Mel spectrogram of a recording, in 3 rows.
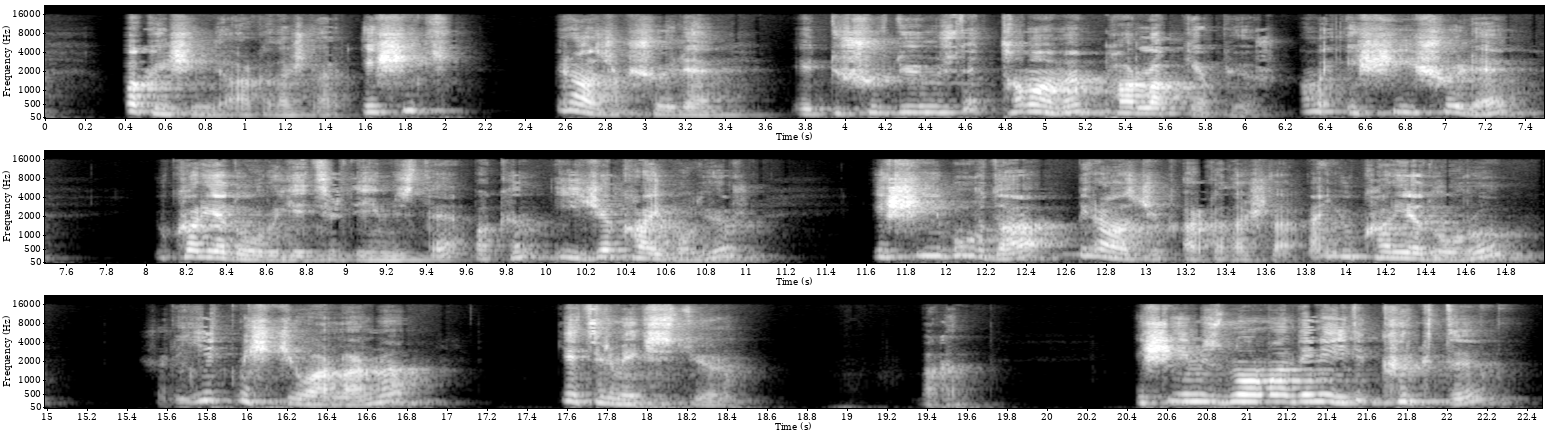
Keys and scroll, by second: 17.2 7, 18.1 Return, 19.4 ctrl+z.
